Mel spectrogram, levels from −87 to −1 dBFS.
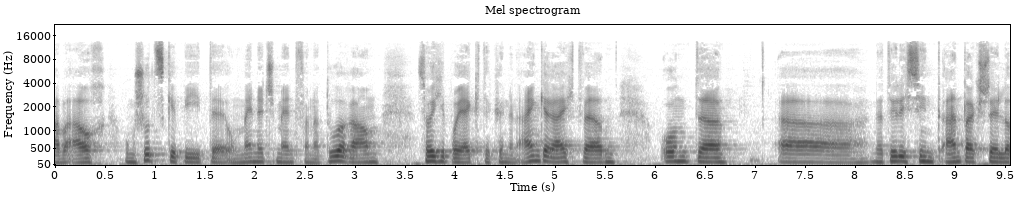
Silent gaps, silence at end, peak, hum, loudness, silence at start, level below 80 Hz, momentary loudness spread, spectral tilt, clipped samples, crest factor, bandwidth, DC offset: none; 0 s; -14 dBFS; none; -33 LUFS; 0 s; -58 dBFS; 10 LU; -5 dB/octave; under 0.1%; 18 dB; 13.5 kHz; under 0.1%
